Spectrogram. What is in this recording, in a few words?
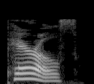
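"perils", British English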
